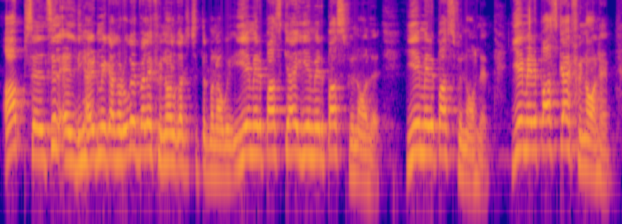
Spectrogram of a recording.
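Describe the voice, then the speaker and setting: A man's voice: very high-pitched, lively intonation, quick pace, darkish tone. A man teaching a chemistry lesson, asking questions and answering them himself, earnest and encouraging. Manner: repetitive call-and-response questioning. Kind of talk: board exam chemistry lesson.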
